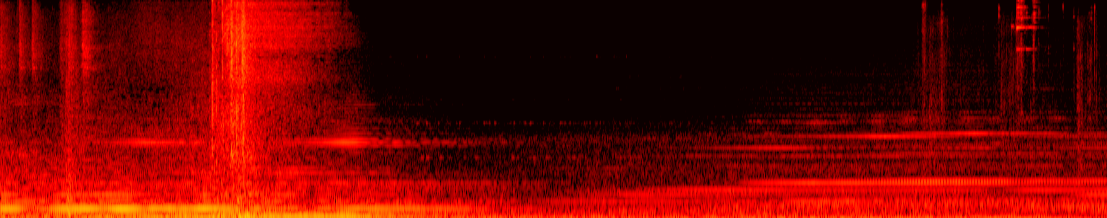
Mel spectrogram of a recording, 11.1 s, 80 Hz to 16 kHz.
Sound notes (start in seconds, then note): 2.3 door hisses; 6.8 tense pensive music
